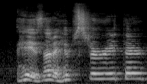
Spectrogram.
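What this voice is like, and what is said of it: Impression of a Portland tourist. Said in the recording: “my impression of someone in who's in Portland and they're walking”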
